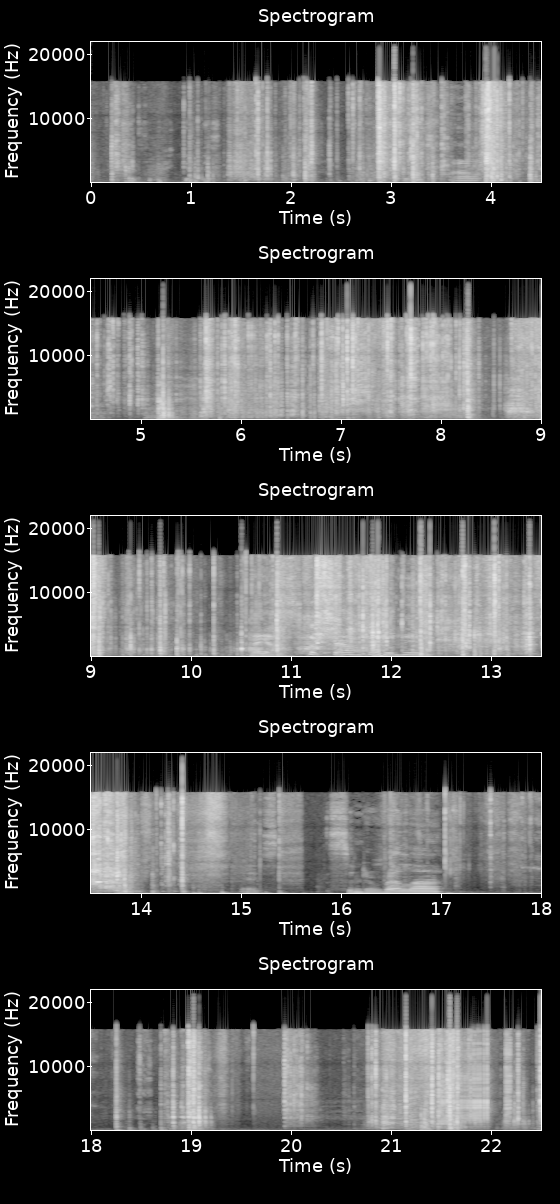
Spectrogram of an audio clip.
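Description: Small plastic figures click against a plastic tray.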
